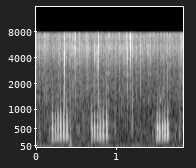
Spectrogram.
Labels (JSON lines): {"label": "biophony, damselfish", "recorder": "SoundTrap 600 or HydroMoth"}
